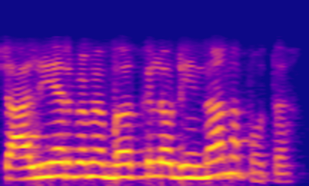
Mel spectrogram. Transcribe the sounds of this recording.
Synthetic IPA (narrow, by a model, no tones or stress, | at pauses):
t͡ɕaːlĩə̃ɾʊp̬jəmẽɓɐkɪloɗĩːn̆d̪ãːnapoːt̪a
